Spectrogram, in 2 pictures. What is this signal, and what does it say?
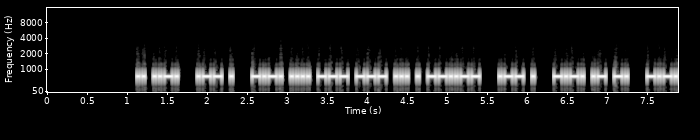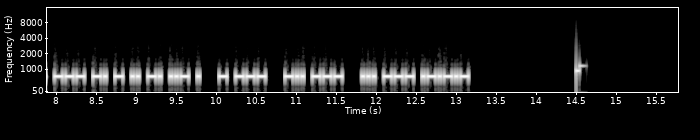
Morse code, heard as a keyed tone, about 34 wpm, 700 Hz. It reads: IF WE CHOOSE, WE CAN CONTINUE TO DO SO.
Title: Sentences from Top 1000 Words - Review Part 6 - 35wpm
